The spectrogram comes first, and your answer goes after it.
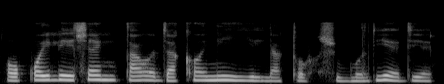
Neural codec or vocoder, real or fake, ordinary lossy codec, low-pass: codec, 16 kHz, 0.8 kbps, ZipCodec; fake; none; 7.2 kHz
